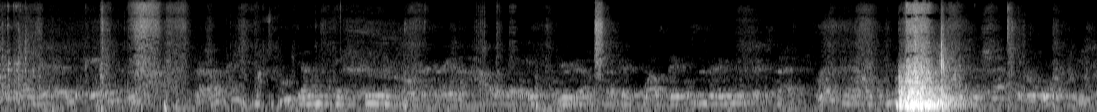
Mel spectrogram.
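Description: Faint, indistinct voices with small handling noises of tools and hub parts on a concrete shop floor, and one loud, short knock a little after nine seconds in.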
